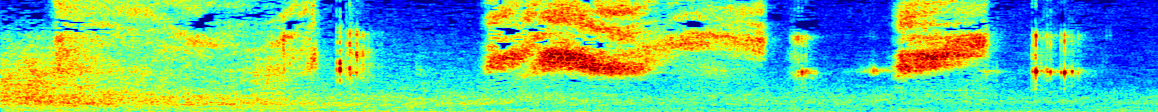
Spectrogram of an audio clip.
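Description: A spray can hisses in short bursts close by.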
